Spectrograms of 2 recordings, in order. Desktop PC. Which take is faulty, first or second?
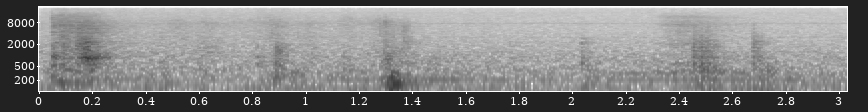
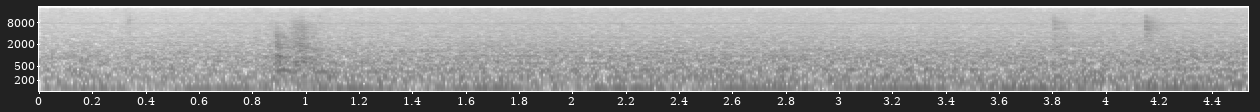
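first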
